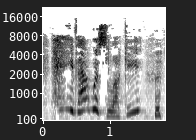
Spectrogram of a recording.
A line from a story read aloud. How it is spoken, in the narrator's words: She grins from ear to ear and exclaims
